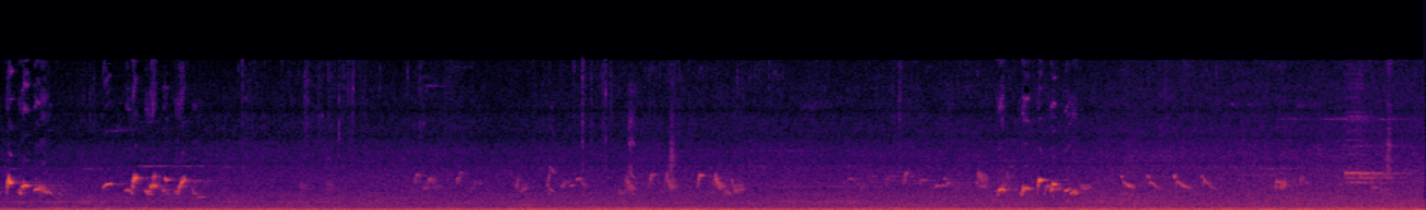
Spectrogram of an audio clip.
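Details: Red-whiskered bulbul song in the clean bell style, from three birds of one brood whose white cheeks turned red in one season; repeated bursts of sharp, ringing whistled notes in quick groups of three to five, over low-frequency noise.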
